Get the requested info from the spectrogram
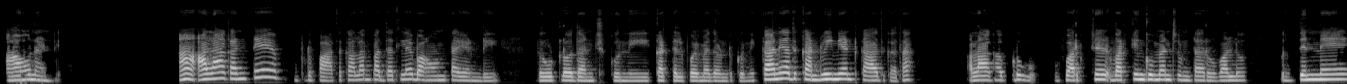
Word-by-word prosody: అవునండి. 200 -4 0 1.2
ఆ! - - +7 0.2
అలాగంటే, 260 +3 +2 0.3
ఇప్పుడు 190 +1 -11
పాతకాలం 205 +5 -3
పద్ధతులే 215 +3 -2
బావుంటాయి 200 -1 -2
అండి. 170 -1 -7 0.5
రోట్లో 180 +1 +1
దంచుకొని, 175 -1 -4 0.2
కట్టెల 180 -1 -1
పొయ్యి 175 -1 +1
మీద 170 0 -3
వండుకొని, 165 0 -8
కానీ 240 +3 +7
అది 260 -1 -1
కన్వీనియంట్ 240 +2 +4
కాదు 190 0 0
కదా! 195 +6 -4 0.6
అలాగప్పుడు 200 +2 0 0.5
వర్క్‌ 195 0 0
చే 235 - +5 0.2
వర్కింగ్ 230 +3 +2
వుమెన్స్ 220 -1 +2
ఉంటారు. 190 -2 -2
వాళ్ళు 185 +1 -1 0.4
పొద్దున్నే 225 +6 +4
200 Hz, 120 wpm, -20 LUFS, 180-225 Hz, 1.2 s, ఆ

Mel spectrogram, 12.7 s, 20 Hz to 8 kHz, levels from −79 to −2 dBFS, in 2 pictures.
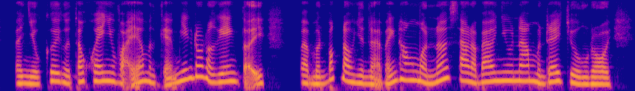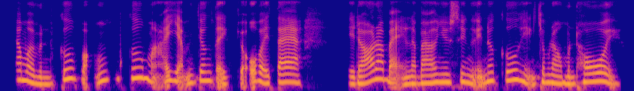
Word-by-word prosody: Và 190 - 0
nhiều 185 -2 0
khi 250 -1 +2
người 200 -4 -1
ta 230 - -1
khoe 245 0 0
như 250 -1 0
vậy 220 - -1
á 235 - +1
mình 235 -4 -1
cảm 160 +7 -1
giác 270 - +1
rất 370 -2 +2
là - - +1
ghen 235 +3 +1
tị 195 - +1 0.4
và 200 - +1
mình 180 0 0
bắt 300 - -3
đầu 255 -4 +3
nhìn 200 -3 0
lại 175 - 0
bản 210 - 0
thân 275 -2 0
mình 205 -5 +1
á, 280 +7 +3
sao 260 -6 0
là 215 - +1
bao 225 +3 +1
nhiêu 255 +1 +1
năm 250 -1 +1
mình 200 -5 0
ra 230 +4 +2
trường 205 -7 0
rồi, 175 -1 +3 0.4
sao 280 - -1
mà 240 -4 +3
mình 175 -2 -1
cứ 300 - 0
vẫn 260 -1 -2 0.2
cứ 335 +1 +2
mãi 300 -3 0
giậm 205 - 0
chân 260 +1 0
tại 170 - 0
chỗ - - +1
vậy 215 -5 +2
ta? 220 +1 +3 0.5
Thì 180 - -1
đó 190 +6 +3
đó 310 - +3
bạn 170 - 0
là 185 - +1
bao 200 +2 +1
nhiêu 220 0 +1
suy 225 +2 -2
nghĩ 195 -3 0
nó 245 - +1
cứ 275 +2 +1
hiện 210 -11 -1
trong 215 +4 -1
đầu 200 -3 +1
mình 180 -2 +1
thôi. 230 0 +1
225 Hz, 305 wpm, -23 LUFS, 190-255 Hz, 0.5 s, đầu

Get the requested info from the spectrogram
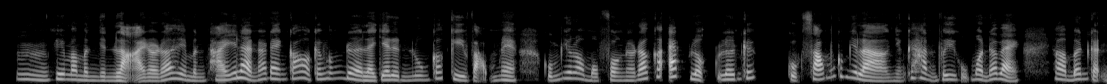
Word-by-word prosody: Ừm, 225 -5 -7
khi 245 +2 -1
mà 220 -1 0
mình 195 -3 -5
nhìn 180 -1 -6
lại 170 -2 +5
rồi 170 -1 +2
đó 235 +6 +3
thì 240 -4 -2
mình 175 -3 -7
thấy 260 +6 +1
là 295 -5 +6
nó 230 +6 -3
đang 250 -2 -1
có 275 -1 0
cái 245 0 -4
vấn 275 +2 -10
đề 225 -7 +2
là 185 - +2
gia 210 - +2
đình 195 -3 -2
luôn 205 +1 -8
có 280 - -3
kỳ 205 -6 -1
vọng 180 - -1
nè, 200 -3 0 0.3
cũng 190 +3 -6
như 285 +3 -3
là 260 -2 0
một 175 -5 -6
phần 190 -2 -2
nào 185 0 -4
đó 250 +3 +4
có - - +3
áp 365 -3 +4
lực 220 -4 -2
lên 230 +2 -1
cái 300 0 -3 0.3
cuộc - - -4
sống 235 +4 +5
cũng 380 - -6
như 295 -4 -2
là 170 -8 +6
những 160 0 -13
cái - - -3
hành 175 - -2
vi 220 0 -2
của - - -10
mình 225 -3 0
á 245 - 0
bạn. - - +3 0.4
Ờ, 235 -4 +2
bên 235 +5 -2
cạnh - - -1
220 Hz, 295 wpm, -23 LUFS, 190-255 Hz, 0.4 s, là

